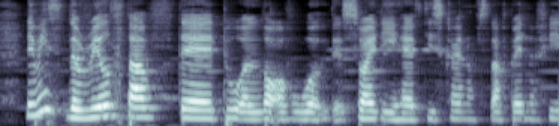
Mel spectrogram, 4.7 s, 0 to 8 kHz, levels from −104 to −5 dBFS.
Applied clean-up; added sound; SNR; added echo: classical method WPE with log-MMSE.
